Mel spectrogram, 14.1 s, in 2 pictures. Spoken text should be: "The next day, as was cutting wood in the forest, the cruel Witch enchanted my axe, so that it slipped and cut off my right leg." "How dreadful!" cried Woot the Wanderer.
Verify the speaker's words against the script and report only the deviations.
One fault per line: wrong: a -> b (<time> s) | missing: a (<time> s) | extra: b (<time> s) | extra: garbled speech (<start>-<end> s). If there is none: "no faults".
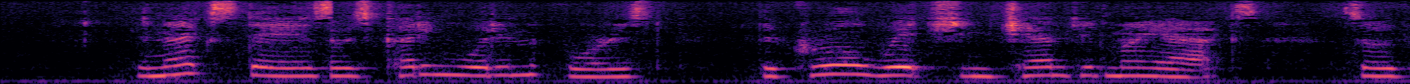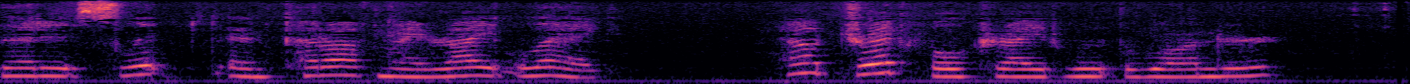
no faults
